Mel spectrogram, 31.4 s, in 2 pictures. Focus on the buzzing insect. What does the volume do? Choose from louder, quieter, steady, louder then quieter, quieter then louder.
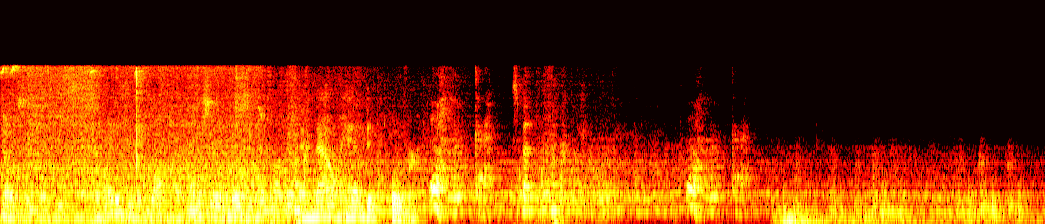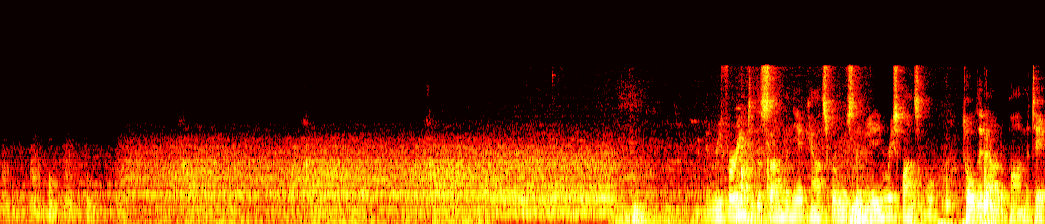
quieter then louder.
